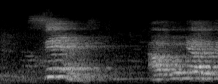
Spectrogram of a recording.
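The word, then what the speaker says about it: Samhain: Halloween is actually summit. अगर youth में से कभी किसी ने स्पेलिंग लिखने हैं, इस वर्ड को लिखना है, तो लिख सकता है।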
